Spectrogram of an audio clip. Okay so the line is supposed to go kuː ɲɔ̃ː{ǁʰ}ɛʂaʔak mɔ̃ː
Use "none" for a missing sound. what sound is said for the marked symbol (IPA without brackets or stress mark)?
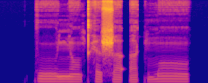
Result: kʰ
